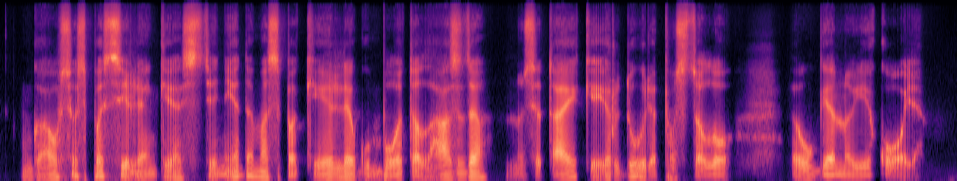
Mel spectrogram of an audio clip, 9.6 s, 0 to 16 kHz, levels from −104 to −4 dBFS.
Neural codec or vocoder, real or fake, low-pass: autoencoder, 48 kHz, 32 numbers a frame, DAC-VAE, trained on Japanese speech; fake; 14.4 kHz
